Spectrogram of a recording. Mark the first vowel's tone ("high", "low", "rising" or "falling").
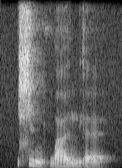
falling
